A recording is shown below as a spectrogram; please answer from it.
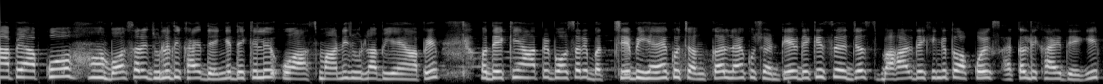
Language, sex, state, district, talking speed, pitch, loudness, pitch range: Hindi, female, Bihar, East Champaran, 230 wpm, 300 Hz, -14 LUFS, 275-320 Hz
